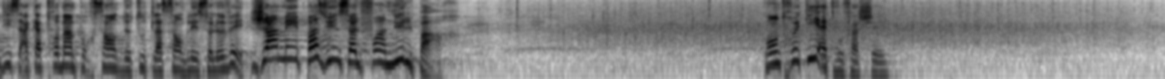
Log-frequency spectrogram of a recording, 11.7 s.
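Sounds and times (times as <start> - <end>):
speech: 0.0 - 4.6, 7.6 - 9.0
weak audience applause: 4.9 - 11.6.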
